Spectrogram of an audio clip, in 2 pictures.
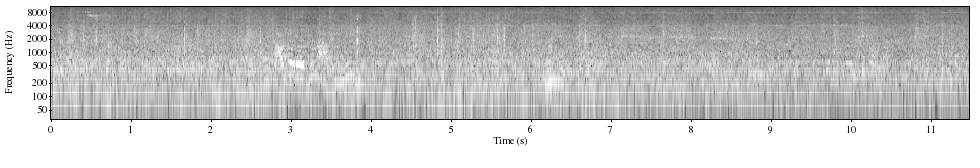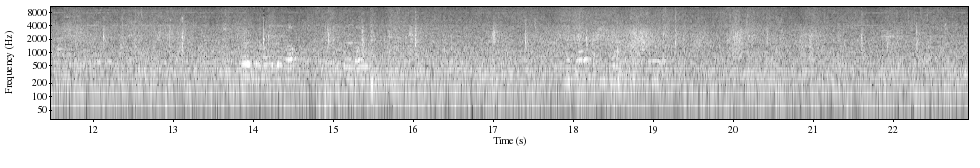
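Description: A labelling machine hums and clatters steadily.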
